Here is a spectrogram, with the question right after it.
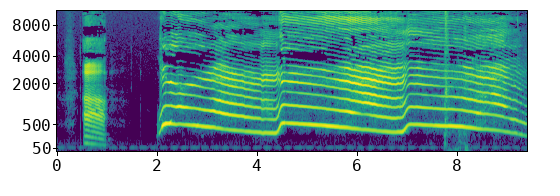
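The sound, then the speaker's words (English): A voice imitates a US ambulance siren from Los Angeles. It opens with a short yelp and then holds a loud, steady wail that swoops up and down in pitch for several seconds, with no other sounds. “What about the U.S. ambulance?”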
